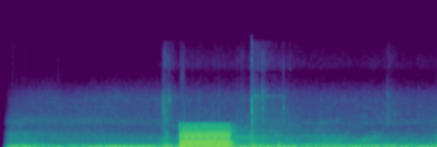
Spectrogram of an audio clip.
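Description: Street traffic rumble with a vehicle horn sounding once, a steady note lasting about half a second, about two seconds in.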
